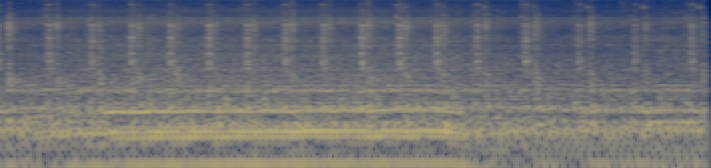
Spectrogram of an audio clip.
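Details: Reconditioned vintage White Rotary straight-stitch sewing machine, presser foot down, sewing slowly: light, even needle ticking at about three per second over a soft motor hum, a smooth, healthy slow-speed run.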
